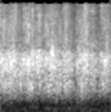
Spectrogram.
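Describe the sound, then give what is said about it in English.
An audience at Bella Vista claps steadily, a dense wash of many hands with no pauses or talking, holding at an even, fairly loud level throughout, applauding the pastor's completion of five years of ministry there. “I really just told you that so you'd clap.”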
